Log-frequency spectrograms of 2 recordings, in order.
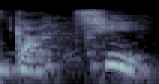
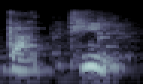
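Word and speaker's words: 같이: If you have this word gat and e, it becomes gatchi, not gatti.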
